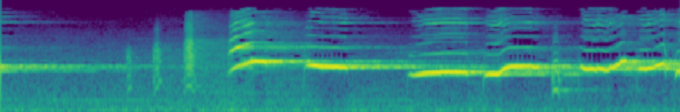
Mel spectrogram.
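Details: White-rumped shama master song for luring rival shamas: a few soft clicks, then loud, clear, sustained whistles that step up and down between phrases.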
